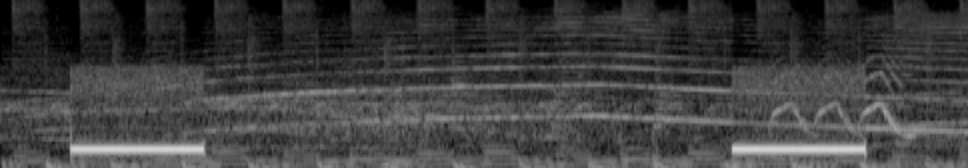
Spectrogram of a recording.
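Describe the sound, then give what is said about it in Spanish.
Telephone line tones sound while a number is dialled. Two loud, steady, one-second beeps at a single pitch come several seconds apart over continuous background music. “te estoy marcando el teléfono de Memo”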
